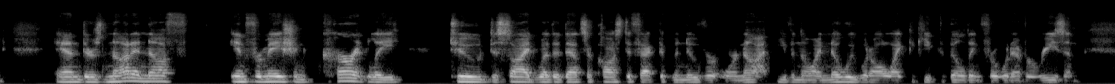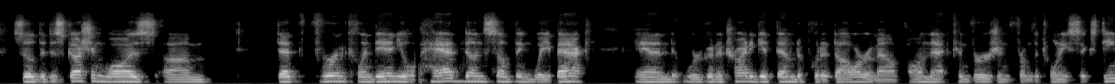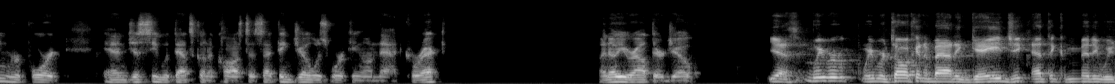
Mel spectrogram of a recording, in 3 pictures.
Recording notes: An audio recording of the Indian River Board of Education regular monthly meeting. This meeting was conducted online using the Zoom video conferencing platform.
